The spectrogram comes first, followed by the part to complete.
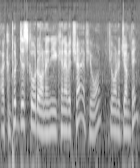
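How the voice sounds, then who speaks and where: A man with a fairly high voice chats casually to his livestream viewers while playing a flight game. He is matey and informal in his address. The sound is slightly dull, with faint noise behind him. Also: very fast. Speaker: live-streamer playing a flight simulator. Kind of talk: casual livestream chat and gameplay commentary.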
